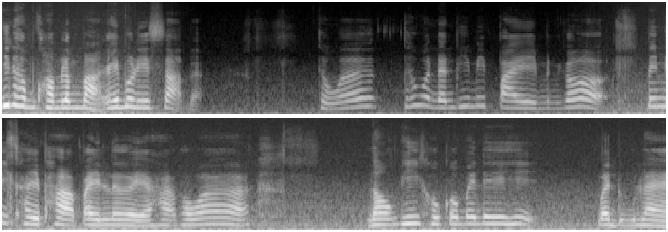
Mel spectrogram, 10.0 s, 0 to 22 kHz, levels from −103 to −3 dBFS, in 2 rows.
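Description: From 4.13 to 5.04 s the speech carries zipper noise: a level change of roughly 20 dB is applied in unsmoothed steps, around forty per second, and each jump leaves a small click, producing a rapid ticking buzz that rides on the speech while the level moves.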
